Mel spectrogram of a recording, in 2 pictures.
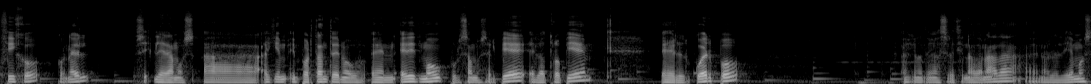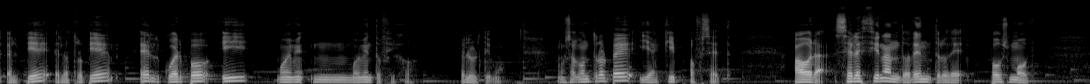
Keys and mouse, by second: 4.6-5.8 right drag, 9.2-10.5 typing, 17.1 ctrl+p.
